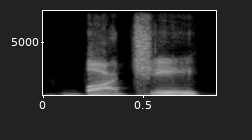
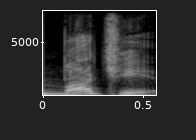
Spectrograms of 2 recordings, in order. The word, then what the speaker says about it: bocce: of June, and will feature 5 sports: swimming, bocce, athletics, which include track and field, basketball, and stand-up paddleboarding, which I think is rather interesting.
